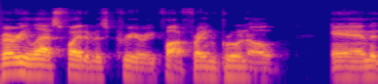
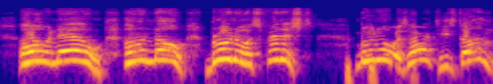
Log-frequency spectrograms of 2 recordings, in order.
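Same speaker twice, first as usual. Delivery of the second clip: mock frantic, very high, excited fight-announcer yelling; 7 dB louder than usual. Speaker imitates British announcers reacting to Bruno getting hurt, yelling excitedly. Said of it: "they started yelling like".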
